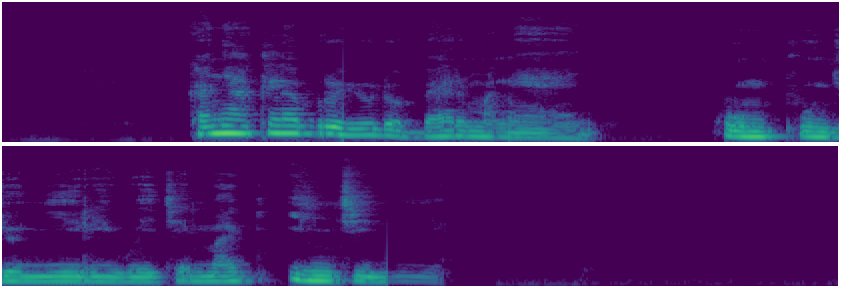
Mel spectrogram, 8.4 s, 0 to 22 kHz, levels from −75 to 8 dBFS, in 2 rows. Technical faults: sudden gain jump

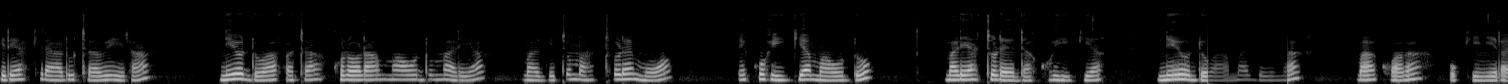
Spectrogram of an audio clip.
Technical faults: one channel inverted

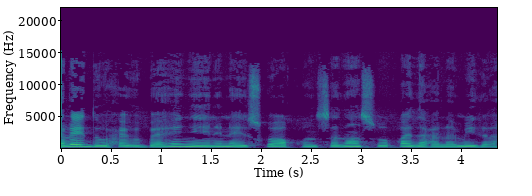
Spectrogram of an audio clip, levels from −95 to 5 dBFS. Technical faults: file tags played as audio

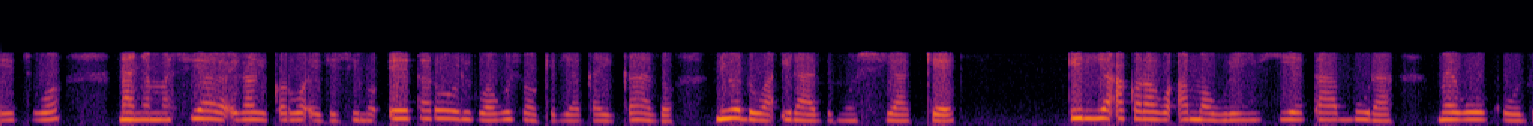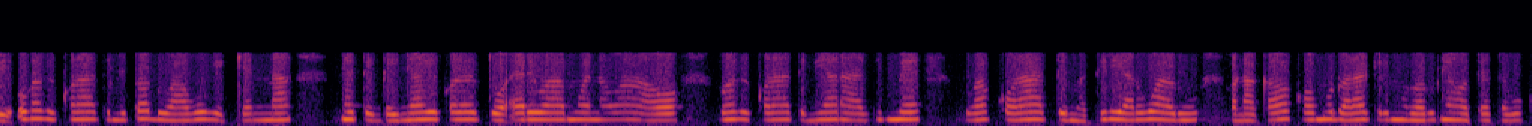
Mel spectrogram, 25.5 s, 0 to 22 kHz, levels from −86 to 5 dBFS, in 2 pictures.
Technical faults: G.726 ADPCM

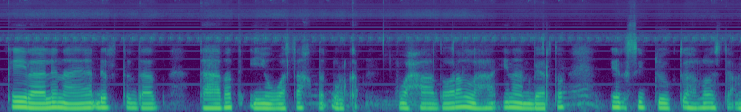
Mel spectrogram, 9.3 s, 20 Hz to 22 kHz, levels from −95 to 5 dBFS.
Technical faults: USB whine

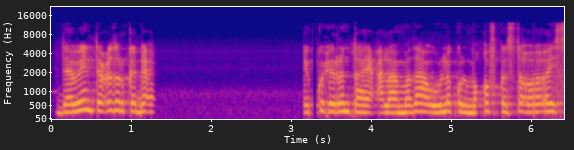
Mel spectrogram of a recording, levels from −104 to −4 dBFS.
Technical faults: long network dropout; block of digital silence

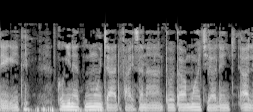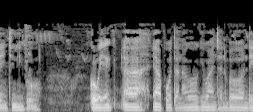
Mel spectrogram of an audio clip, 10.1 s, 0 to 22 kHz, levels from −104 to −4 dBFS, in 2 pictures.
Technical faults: AAC compression

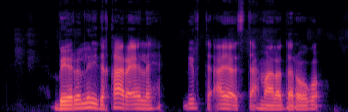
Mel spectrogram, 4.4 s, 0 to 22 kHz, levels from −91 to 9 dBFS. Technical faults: block of digital silence

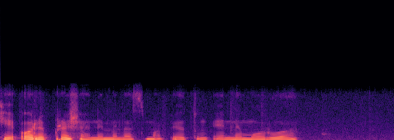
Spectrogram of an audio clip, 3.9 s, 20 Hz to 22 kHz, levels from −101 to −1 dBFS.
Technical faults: automatic gain rising

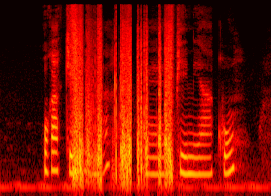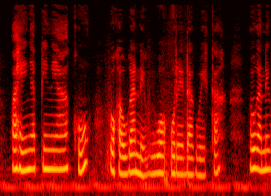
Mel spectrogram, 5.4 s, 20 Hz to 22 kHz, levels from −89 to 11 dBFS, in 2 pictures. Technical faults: audio read two samples at a time (double speed)

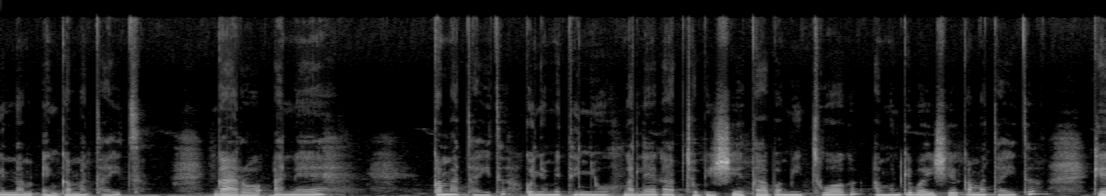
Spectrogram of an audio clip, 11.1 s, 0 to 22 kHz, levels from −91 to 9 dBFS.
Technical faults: none

